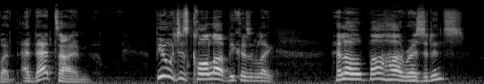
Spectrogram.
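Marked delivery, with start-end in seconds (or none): 3.3-4.6 mock youthful British accent. Retelling answering the home phone as a child: imitating his childhood British accent. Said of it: "it was British accent".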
